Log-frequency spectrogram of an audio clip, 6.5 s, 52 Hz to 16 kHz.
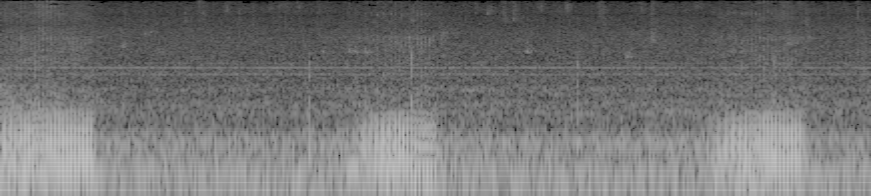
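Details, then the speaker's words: Low rattling snores repeat about every 2.5 seconds over steady room noise; a small dog snoring in its sleep in the background. "Yeah, if you're coming in late, that sound in the background is my dog snoring. Is it really annoying? Or is it just, it's just there?"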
